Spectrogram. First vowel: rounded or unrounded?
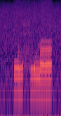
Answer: unrounded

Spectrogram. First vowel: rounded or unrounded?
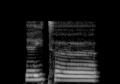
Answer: unrounded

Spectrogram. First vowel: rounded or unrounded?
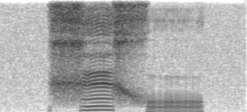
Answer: unrounded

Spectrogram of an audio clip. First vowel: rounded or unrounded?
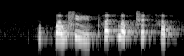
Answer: unrounded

